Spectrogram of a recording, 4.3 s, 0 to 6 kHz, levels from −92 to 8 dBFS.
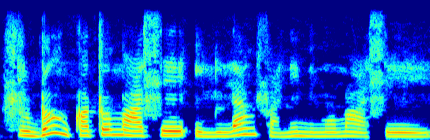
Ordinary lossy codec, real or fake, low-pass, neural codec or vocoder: none; real; 5.4 kHz; none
